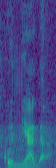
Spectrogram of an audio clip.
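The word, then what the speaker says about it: cuñada: again there the end there's a wave on top of it so he pronounced it as kunyada and for fathering though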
